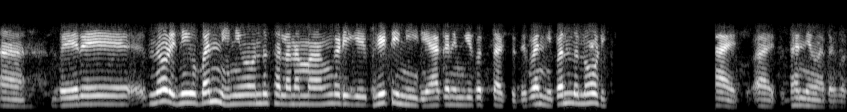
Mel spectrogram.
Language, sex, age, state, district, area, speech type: Kannada, female, 45-60, Karnataka, Dakshina Kannada, rural, conversation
